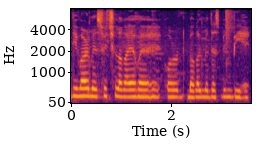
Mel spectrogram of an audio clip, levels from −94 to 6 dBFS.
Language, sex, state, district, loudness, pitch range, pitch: Hindi, female, Arunachal Pradesh, Papum Pare, -16 LUFS, 215-230 Hz, 220 Hz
